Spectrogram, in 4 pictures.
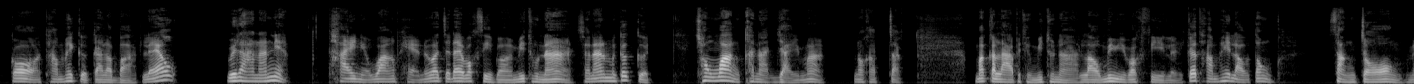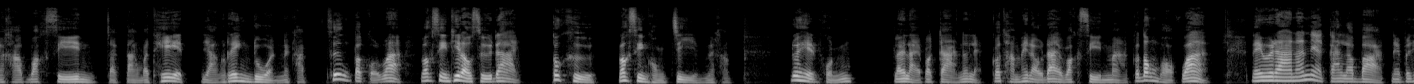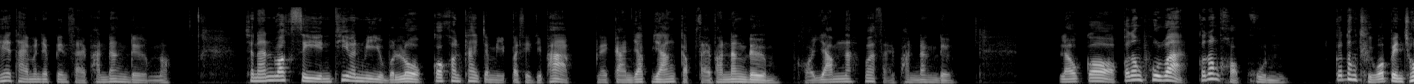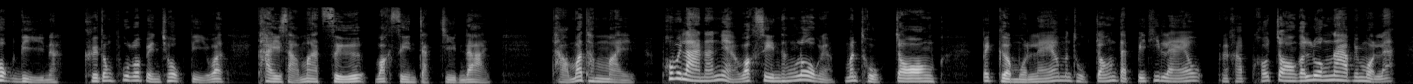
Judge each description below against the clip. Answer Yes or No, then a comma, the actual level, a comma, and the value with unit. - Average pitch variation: No, wide, 6.4 semitones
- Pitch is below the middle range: Yes, low, 130 Hz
